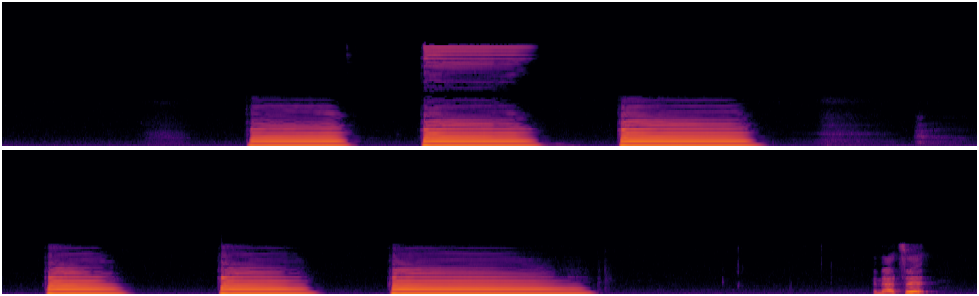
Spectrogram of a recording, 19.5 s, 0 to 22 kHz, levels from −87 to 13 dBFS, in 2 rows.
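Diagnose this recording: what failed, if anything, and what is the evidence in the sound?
The failure is in sample-rate conversion: imaging from sample-and-hold upsampling between 3.45 and 5.38 s. A metallic fizz sits about 20 dB under the sound across 8 to 16 kHz, tracking its level. That fits 16 kHz material held-and-repeated up to 48 kHz without an interpolation filter.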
